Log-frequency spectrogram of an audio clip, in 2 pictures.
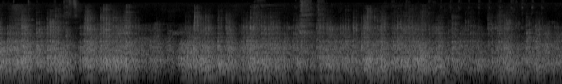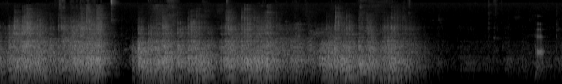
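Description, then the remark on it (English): Strong wind on the Sea of Galilee in the Holy Land in January roars steadily for about twenty seconds with a rough, buffeting texture, dips briefly midway, then cuts off into near quiet with a faint tone near the end. “It's windy. Was that windy?”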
